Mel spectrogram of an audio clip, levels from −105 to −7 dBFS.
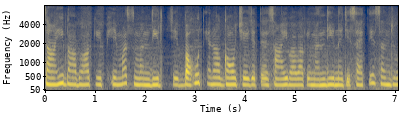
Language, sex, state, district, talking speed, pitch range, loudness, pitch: Maithili, female, Bihar, Madhepura, 170 wpm, 220-235 Hz, -20 LUFS, 225 Hz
